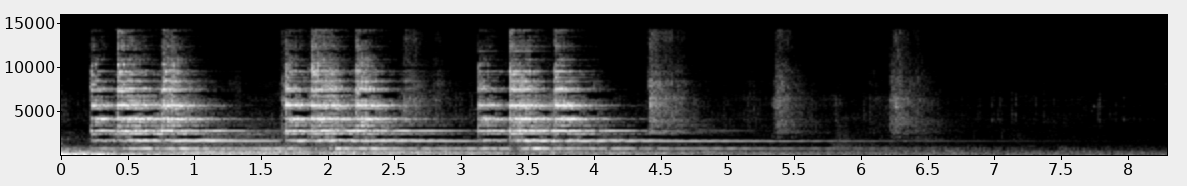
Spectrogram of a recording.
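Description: Altar bells (Sanctus bells) rung at the elevation of the chalice, marking the consecration. They are shaken in three bright peals over the first four seconds, then struck a few fainter times, and the ringing dies away.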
